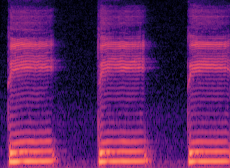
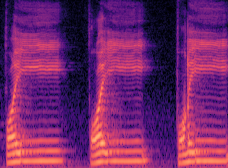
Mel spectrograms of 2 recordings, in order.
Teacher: antara huruf ta Dal ini mempunyai sifat tipis huruf tho mempunyai sifat yang tebal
